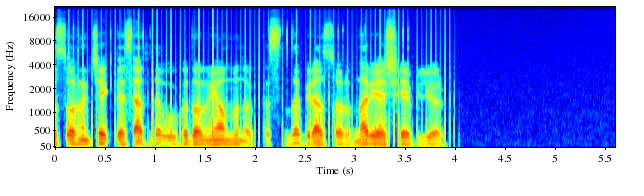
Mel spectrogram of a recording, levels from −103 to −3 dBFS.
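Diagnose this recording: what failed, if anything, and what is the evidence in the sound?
Buffer tearing at the driver: writer and reader cross each period, splicing in older audio and giving the speech a 21.5 Hz rattle, consistent with 2048-sample buffers.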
